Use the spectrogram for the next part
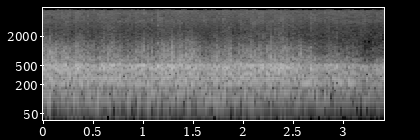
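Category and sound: nature, thunder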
